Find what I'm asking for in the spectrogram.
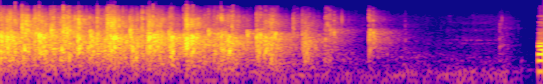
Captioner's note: applause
